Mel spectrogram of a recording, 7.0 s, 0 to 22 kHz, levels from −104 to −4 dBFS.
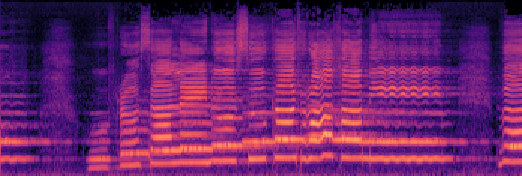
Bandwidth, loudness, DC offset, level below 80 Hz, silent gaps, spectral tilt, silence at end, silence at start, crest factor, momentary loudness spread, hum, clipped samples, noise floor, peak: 20 kHz; -29 LUFS; under 0.1%; -68 dBFS; none; -1 dB/octave; 0 s; 0 s; 16 dB; 15 LU; none; under 0.1%; -58 dBFS; -14 dBFS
